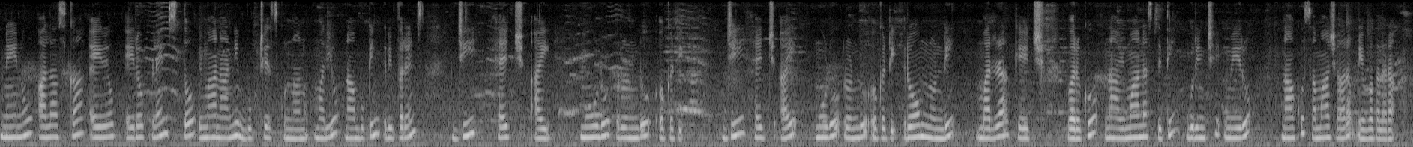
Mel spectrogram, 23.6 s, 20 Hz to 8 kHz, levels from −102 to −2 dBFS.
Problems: background conversations at intervals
